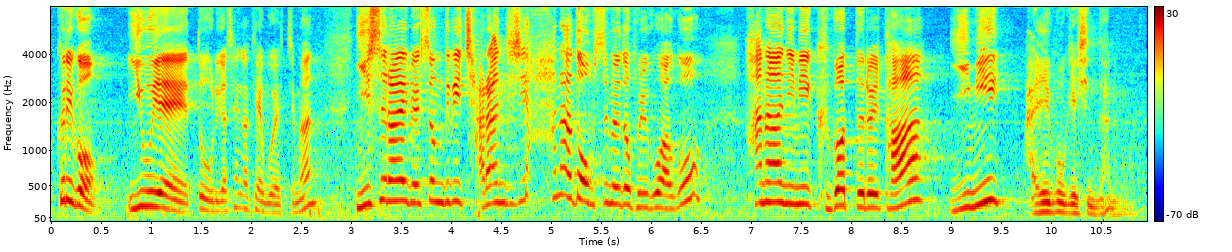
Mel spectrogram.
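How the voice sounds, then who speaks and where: A man's voice: sits high, very animated, normal speed, bright, forceful tone. A man preaching a Wednesday evening sermon in a church, chatty and joking, quizzing the listeners. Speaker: pastor.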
